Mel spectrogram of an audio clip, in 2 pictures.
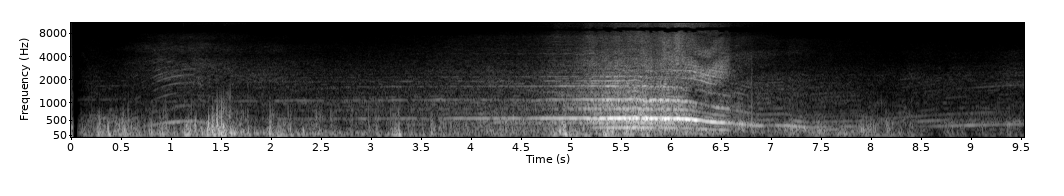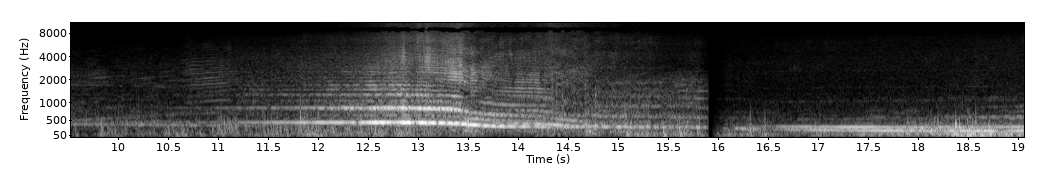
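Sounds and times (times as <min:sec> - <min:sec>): racing motorcycle passing: 0:00.0 - 0:19.0
engine note: 0:10.9 - 0:19.0.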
